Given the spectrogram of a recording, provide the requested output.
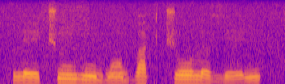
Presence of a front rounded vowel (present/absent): absent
